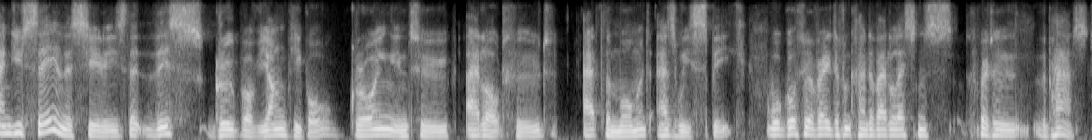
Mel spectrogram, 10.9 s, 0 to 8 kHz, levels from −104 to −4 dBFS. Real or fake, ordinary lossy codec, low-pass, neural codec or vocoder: real; Opus, 16 kbps; 7.2 kHz; none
